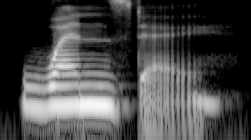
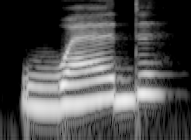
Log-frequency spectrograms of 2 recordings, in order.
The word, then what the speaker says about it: Wednesday: Word 1, Wednesday. Common mispronunciation, Wed-nes-day. Correct pronunciation, Wednesday. The middle syllable is completely silent in natural speech.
